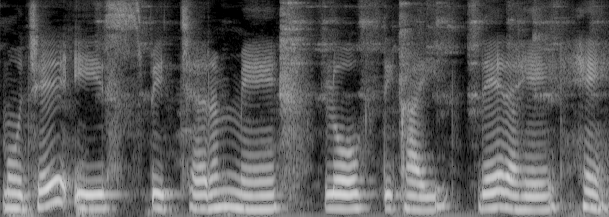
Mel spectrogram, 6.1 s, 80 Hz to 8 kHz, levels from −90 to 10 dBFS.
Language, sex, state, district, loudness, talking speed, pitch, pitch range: Hindi, female, Madhya Pradesh, Dhar, -15 LUFS, 90 wpm, 195 Hz, 190-210 Hz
